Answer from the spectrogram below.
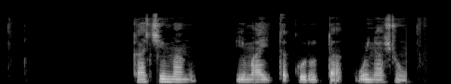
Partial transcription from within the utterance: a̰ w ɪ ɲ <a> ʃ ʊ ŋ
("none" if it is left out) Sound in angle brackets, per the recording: a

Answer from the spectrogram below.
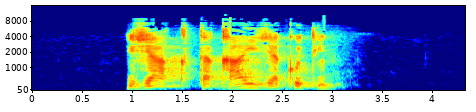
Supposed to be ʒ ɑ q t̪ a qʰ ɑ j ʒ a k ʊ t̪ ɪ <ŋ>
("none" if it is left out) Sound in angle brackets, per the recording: ŋ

